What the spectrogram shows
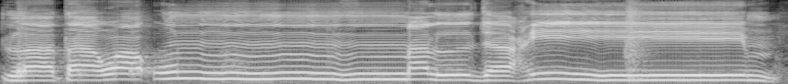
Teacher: ওয়াকফের সময় এরকম করে পড়ব, লাতাওয়াউন্নাল জাহিম। জিমটা একটু চাপ দিয়ে পড়ব এবং হায়ের মধ্যে 3 আলিফ টান দিব।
